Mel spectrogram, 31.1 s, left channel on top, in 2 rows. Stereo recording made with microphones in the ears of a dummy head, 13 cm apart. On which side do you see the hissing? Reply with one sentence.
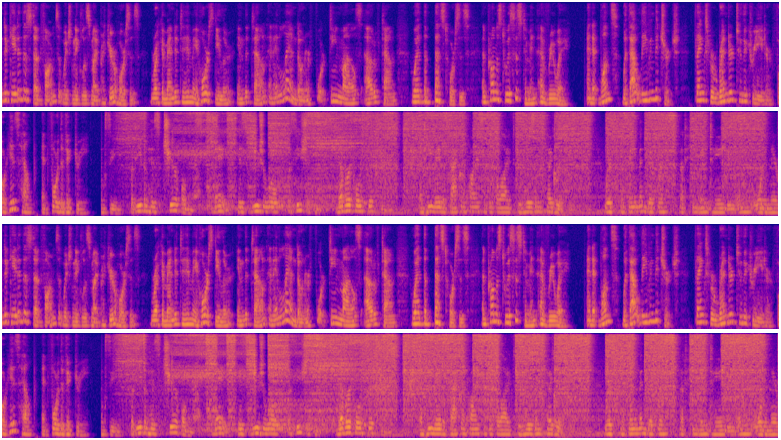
In this clip you hear the hissing on the right.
